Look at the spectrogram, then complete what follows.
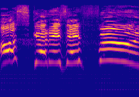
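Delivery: very high, loud yell, "fool" long and stretched. Told to yell anything that comes to mind while practicing a voice: shouting. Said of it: "Nice and loud".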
